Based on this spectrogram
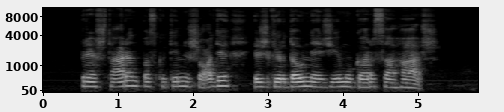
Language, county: Lithuanian, Vilnius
